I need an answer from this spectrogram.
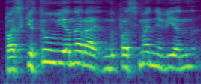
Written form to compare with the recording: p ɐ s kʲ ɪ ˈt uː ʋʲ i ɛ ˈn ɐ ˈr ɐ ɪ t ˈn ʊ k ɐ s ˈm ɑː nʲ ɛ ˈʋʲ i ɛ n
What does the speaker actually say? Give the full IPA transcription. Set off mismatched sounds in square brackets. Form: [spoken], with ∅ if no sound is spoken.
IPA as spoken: p ɐ s kʲ ɪ ˈt uː ʋʲ i ɛ ˈn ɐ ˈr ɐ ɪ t ˈn ʊ [p] ɐ s ˈm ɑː nʲ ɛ ˈʋʲ i ɛ n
